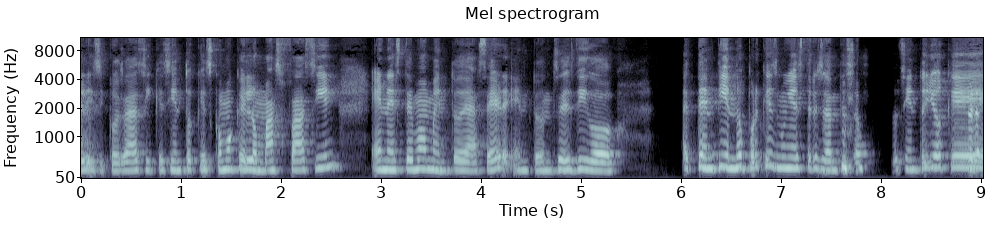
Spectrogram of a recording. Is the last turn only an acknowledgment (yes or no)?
yes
